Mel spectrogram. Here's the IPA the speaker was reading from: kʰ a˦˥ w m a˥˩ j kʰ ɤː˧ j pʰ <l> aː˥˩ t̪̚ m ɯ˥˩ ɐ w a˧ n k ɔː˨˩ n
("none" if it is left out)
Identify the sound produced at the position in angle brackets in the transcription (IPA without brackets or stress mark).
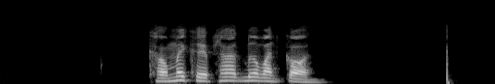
l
